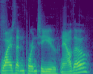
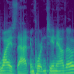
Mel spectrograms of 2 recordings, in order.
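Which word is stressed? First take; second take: now; that. First: The word "now" carries the main stress. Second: The word "that" carries the main stress. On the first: The question asks about the timing. "You're only going to answer in terms of time frame" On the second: The question asks about the thing itself. "You're only going to answer in terms of that"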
